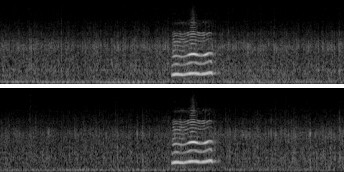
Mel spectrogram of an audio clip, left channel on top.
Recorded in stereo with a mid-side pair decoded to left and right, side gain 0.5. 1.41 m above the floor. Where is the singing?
Straight ahead.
